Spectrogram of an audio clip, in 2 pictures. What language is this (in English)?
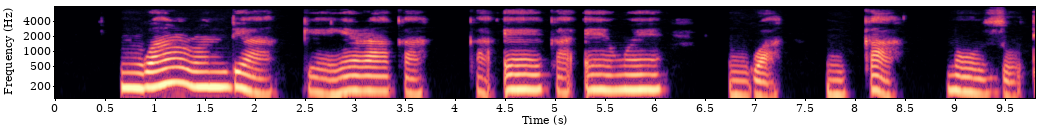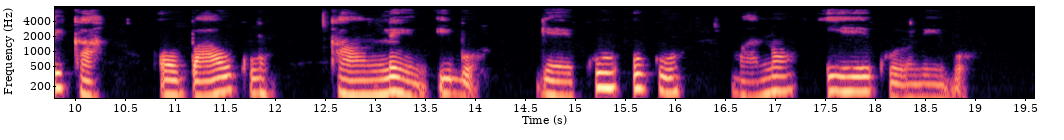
Igbo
